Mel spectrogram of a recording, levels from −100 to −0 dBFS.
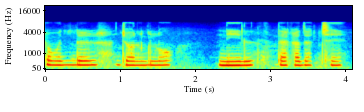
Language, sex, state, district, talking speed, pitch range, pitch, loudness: Bengali, female, West Bengal, Cooch Behar, 75 wpm, 250-265 Hz, 255 Hz, -14 LUFS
